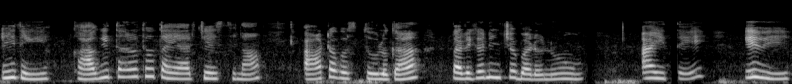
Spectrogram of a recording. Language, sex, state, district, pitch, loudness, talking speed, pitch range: Telugu, female, Andhra Pradesh, Guntur, 270 Hz, -17 LUFS, 75 wpm, 255-315 Hz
